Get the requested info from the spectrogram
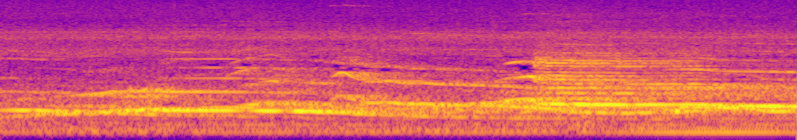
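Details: Dingoes howling at Wirrimbirra Sanctuary, Tahmoor, New South Wales, Australia: long, steady, mid-pitched tonal howls that slide slowly and overlap as several voices join, growing slightly louder toward the end.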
